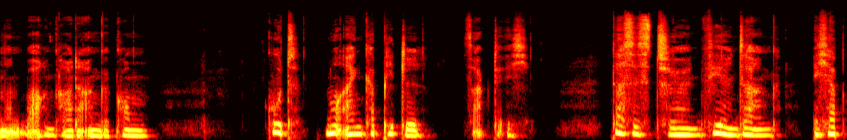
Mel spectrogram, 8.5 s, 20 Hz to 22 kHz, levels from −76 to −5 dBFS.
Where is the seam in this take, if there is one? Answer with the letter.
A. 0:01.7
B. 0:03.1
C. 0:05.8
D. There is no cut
B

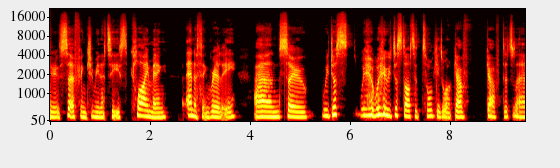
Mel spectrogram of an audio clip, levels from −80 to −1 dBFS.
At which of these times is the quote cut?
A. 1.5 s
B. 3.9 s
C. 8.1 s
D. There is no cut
A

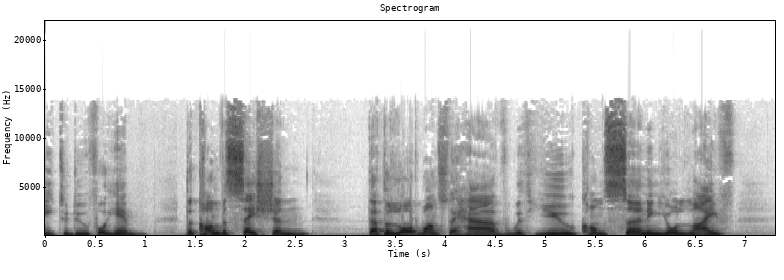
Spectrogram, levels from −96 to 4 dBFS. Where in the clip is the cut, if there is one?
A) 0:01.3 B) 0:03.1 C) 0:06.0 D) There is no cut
A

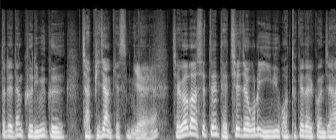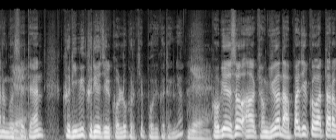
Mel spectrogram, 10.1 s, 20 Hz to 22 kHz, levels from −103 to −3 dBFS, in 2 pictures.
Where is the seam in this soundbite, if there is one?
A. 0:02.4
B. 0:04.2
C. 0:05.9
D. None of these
B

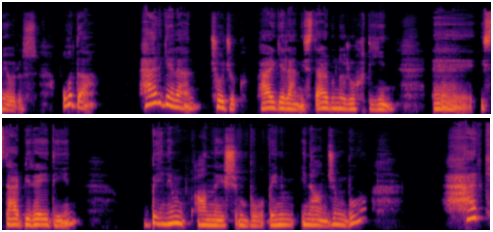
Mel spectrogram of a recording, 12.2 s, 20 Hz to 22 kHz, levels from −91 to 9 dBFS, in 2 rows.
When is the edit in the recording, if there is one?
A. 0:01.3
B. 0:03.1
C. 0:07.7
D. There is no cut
D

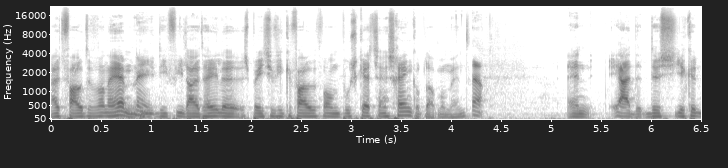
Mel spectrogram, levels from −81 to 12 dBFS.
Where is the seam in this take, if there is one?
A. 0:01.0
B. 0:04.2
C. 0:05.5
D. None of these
C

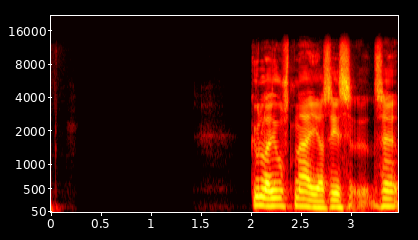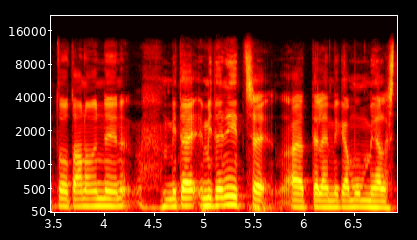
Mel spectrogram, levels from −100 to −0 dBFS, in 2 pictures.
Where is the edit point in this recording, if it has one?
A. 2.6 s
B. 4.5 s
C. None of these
C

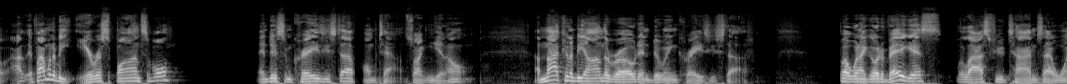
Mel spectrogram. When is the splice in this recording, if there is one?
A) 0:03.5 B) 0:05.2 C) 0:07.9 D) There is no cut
A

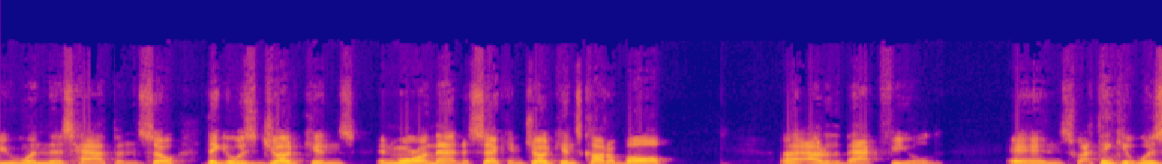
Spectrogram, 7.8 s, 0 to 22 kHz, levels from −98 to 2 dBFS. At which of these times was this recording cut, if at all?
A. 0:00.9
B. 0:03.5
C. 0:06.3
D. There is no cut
D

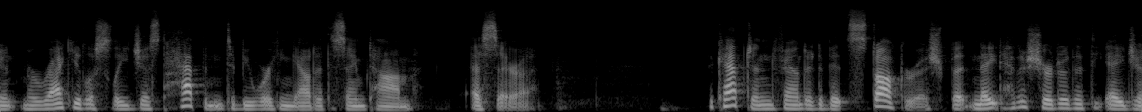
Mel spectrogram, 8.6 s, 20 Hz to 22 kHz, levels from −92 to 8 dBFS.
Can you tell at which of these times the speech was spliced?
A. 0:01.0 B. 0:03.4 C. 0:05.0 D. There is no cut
B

